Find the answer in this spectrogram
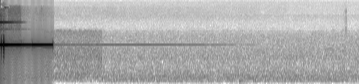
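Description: A single high electronic beep on the conference-call audio, about two-thirds of a second long with a brief break partway through.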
